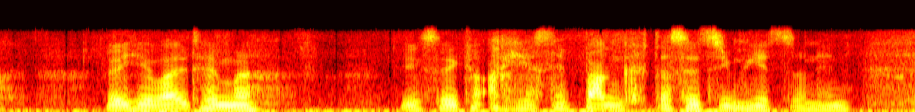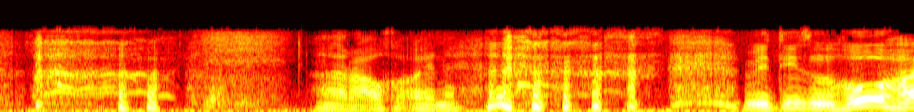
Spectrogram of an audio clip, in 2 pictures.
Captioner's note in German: gelächter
